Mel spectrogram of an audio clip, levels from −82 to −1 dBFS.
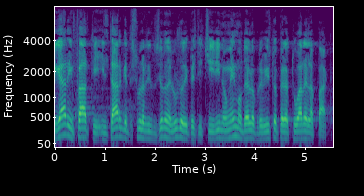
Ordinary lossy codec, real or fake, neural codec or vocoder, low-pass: none; real; none; none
